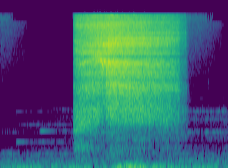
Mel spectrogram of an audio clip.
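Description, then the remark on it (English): A flare fired from a flare gun angled up into the sky lets out a sudden, loud, steady hiss that rushes on for just over two seconds and then cuts off, over a low rumbling background and a faint thin tone. “The flare hissed into the sky, trailing brilliant red light that flickered across the trees like a scream made visible.”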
